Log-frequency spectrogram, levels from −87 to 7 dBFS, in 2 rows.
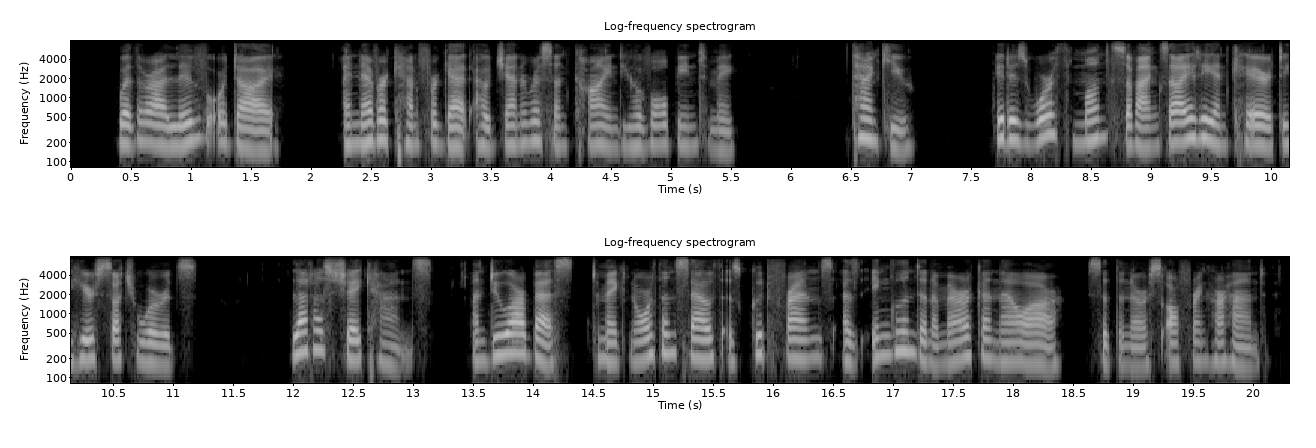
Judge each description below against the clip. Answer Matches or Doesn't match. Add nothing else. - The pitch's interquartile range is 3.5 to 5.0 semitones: Doesn't match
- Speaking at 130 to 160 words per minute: Doesn't match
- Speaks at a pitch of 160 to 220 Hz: Matches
